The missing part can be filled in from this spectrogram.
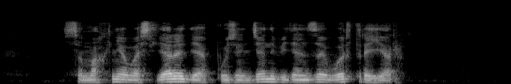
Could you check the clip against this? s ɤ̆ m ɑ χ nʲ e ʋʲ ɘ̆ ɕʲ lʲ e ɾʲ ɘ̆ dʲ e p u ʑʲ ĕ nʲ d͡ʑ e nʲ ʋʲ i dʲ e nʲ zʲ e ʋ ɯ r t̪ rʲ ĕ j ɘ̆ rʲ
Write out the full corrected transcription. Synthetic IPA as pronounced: s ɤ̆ m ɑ χ nʲ e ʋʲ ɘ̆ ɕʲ lʲ e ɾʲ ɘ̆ dʲ e p u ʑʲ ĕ nʲ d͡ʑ e nʲ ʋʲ i dʲ e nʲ zʲ e ʋ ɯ r t̪ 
